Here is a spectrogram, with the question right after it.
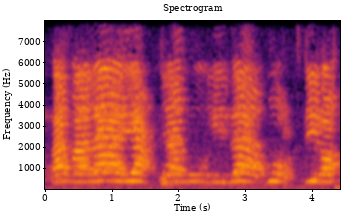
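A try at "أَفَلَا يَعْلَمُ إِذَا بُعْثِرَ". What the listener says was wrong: ইয়ালামু টানতেছে, এই যে এই লোক টানতেছে। হরকত উচ্চারণ কি টানিয়ে পড়তে হয় নাকি? তা কি করতে হয়? তাড়াতাড়ি। আফালা ইয়ালামু ইযা বুসিরা।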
